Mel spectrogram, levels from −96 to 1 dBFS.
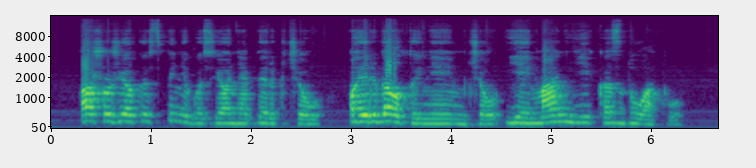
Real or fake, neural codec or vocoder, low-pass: fake; vocoder, 44.1 kHz, 128 mel bands every 512 samples, BigVGAN v2; 14.4 kHz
